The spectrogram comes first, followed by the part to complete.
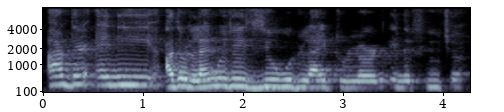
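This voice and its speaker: Formal male examiner, warm low tone. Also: level tone. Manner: formal, measured questioning. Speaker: speaking test examiner. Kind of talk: scripted exam questions.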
